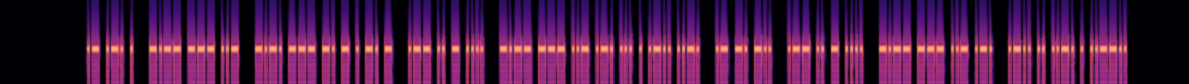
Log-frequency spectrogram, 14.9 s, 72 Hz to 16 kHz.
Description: Morse code, heard as a keyed tone, about 40 wpm, 700 Hz. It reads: ARE YOU CONTENT WITH YOURSELF AND WITH YOUR LIFE?
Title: Sentences from Top 900 Words 40wpm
